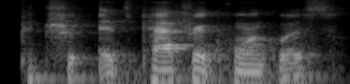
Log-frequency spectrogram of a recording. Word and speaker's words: Hornqvist: is how you say that uh uh it's hornqvist corn force all right so he also had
